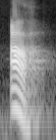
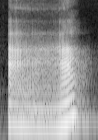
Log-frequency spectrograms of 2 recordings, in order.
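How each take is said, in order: First: The pitch is short and sharp. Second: The pitch dips down, then rises again. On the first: "is very sharp" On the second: "goes down and then up again"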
